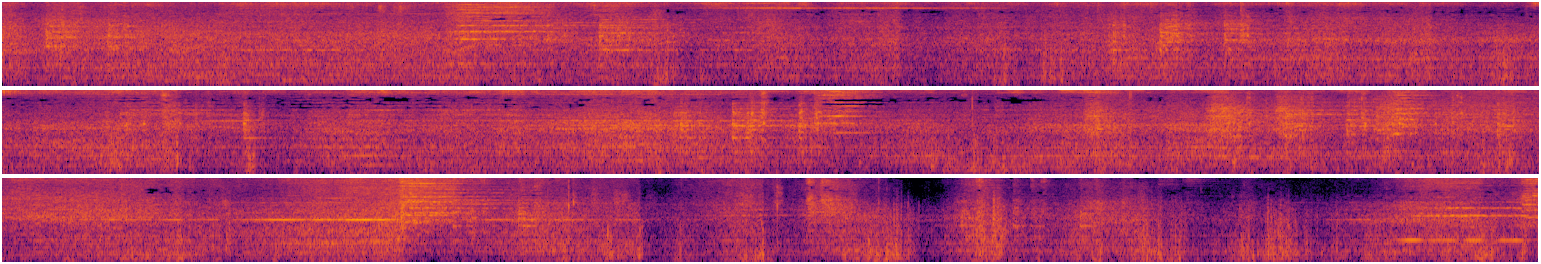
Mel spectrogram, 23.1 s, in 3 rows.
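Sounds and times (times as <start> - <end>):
freight train rumbling by: 0.0 - 23.0
wheel squeal: 11.0 - 18.6, 22.1 - 23.0.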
